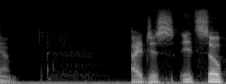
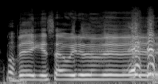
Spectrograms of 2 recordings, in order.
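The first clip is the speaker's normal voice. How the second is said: higher, louder laughing hype host call; late night DJ voice; 11 semitones higher, 6 dB louder than usual. Pretend. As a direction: pump up the crowd like a radio DJ. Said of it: "late night D J voice".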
